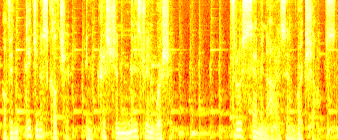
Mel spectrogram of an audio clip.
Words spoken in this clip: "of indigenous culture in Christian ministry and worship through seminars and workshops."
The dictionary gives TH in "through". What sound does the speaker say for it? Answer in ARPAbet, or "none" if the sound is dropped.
TH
